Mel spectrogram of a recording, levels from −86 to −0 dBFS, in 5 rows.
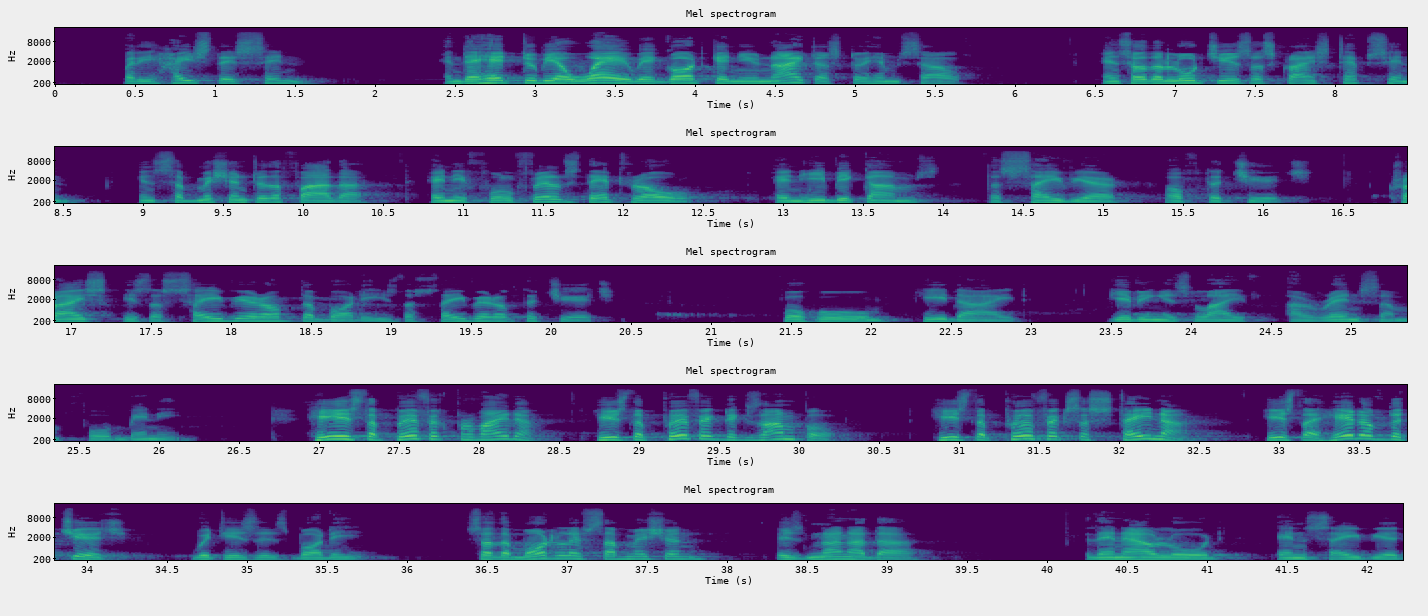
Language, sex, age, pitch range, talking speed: English, male, 60-79, 125-170 Hz, 150 wpm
